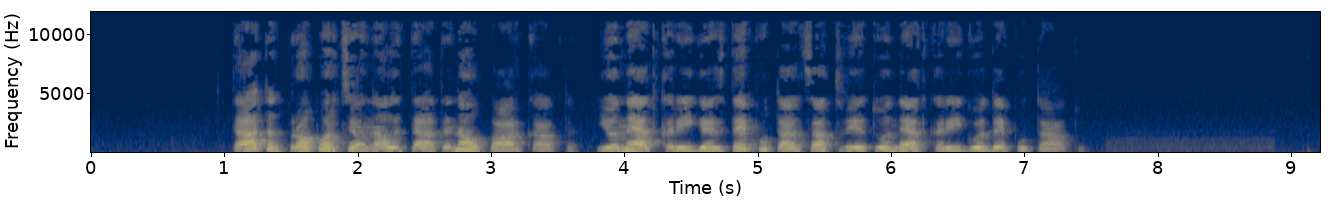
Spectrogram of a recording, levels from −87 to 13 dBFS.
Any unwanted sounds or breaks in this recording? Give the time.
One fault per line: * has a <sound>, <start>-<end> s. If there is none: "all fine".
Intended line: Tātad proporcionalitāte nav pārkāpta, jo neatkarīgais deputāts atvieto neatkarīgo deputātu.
all fine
